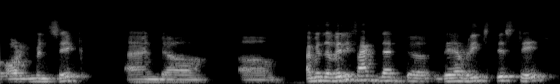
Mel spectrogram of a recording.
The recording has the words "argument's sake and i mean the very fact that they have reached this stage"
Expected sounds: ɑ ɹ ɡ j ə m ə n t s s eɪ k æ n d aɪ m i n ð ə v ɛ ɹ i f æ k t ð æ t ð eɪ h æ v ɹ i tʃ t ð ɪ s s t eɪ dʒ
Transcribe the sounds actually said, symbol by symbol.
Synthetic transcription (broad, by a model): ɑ ɹ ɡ j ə m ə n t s s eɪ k æ n d aɪ m i n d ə v ɛ ɹ i f æ k t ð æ t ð eɪ h æ v ɹ i tʃ t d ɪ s s t eɪ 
